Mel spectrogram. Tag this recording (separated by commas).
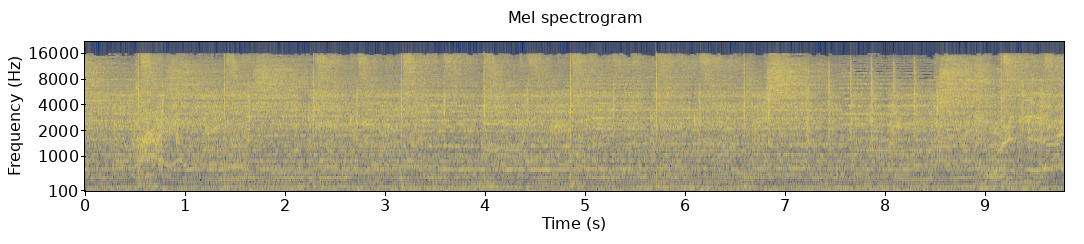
Music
